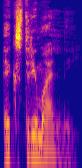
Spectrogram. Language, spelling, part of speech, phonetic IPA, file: Russian, экстремальный, adjective, [ɪkstrʲɪˈmalʲnɨj], Ru-экстремальный.ogg
- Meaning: extreme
